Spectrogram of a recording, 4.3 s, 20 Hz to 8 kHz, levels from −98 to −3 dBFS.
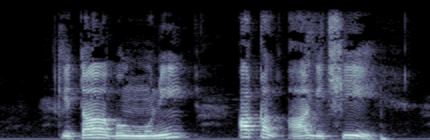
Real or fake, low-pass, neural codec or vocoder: real; 7.2 kHz; none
